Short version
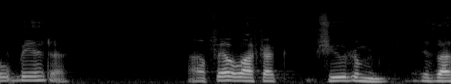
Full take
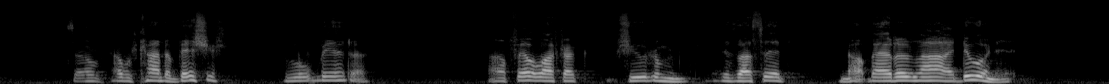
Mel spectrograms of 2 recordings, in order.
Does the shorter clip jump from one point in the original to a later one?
no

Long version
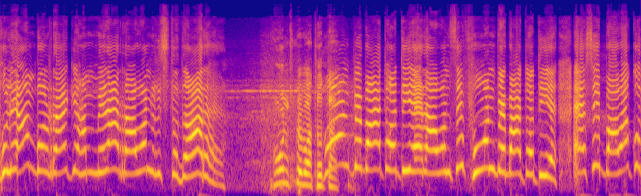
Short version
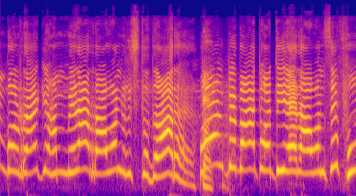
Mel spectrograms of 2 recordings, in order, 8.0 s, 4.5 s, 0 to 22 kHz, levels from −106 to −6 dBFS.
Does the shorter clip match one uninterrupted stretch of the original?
no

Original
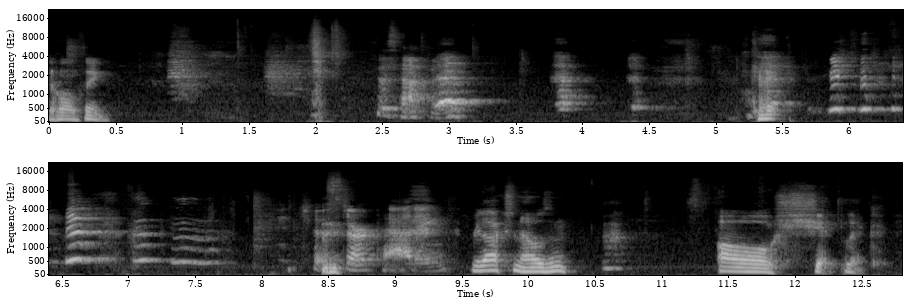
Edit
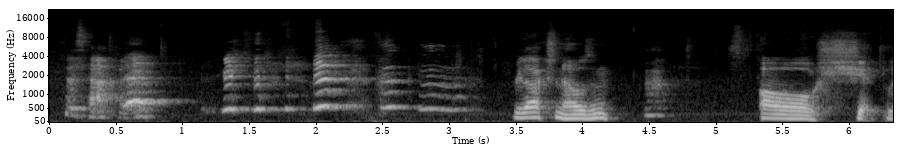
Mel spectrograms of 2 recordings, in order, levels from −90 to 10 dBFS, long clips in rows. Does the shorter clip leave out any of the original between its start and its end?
yes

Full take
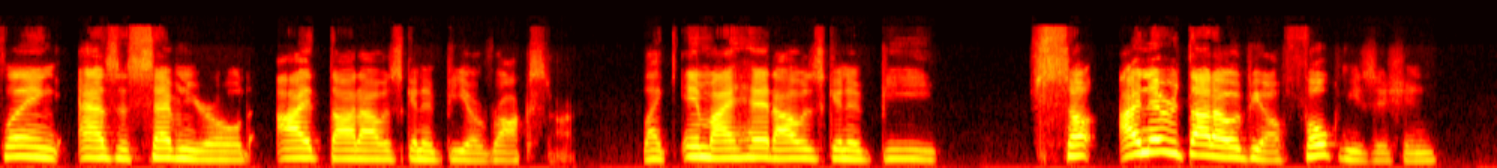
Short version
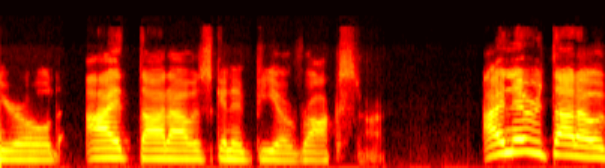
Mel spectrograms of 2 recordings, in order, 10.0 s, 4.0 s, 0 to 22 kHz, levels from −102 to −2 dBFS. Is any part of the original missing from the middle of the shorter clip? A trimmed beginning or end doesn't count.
yes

